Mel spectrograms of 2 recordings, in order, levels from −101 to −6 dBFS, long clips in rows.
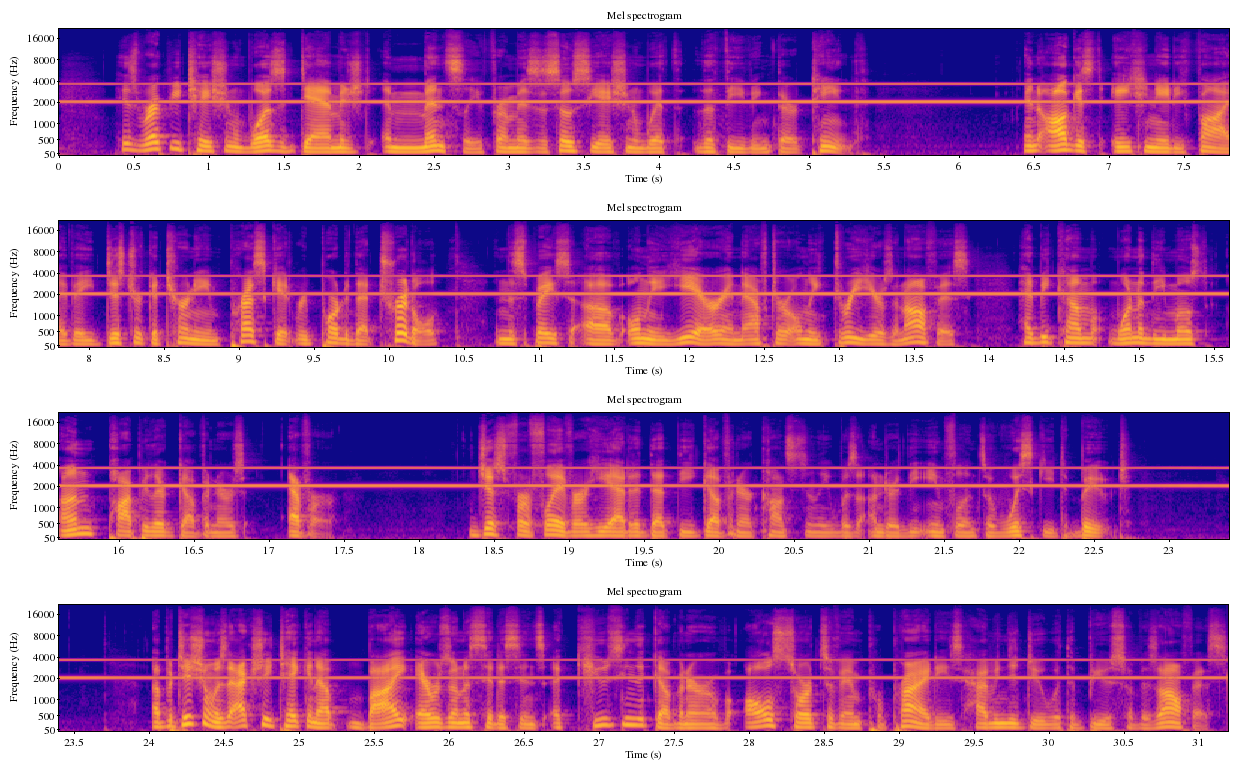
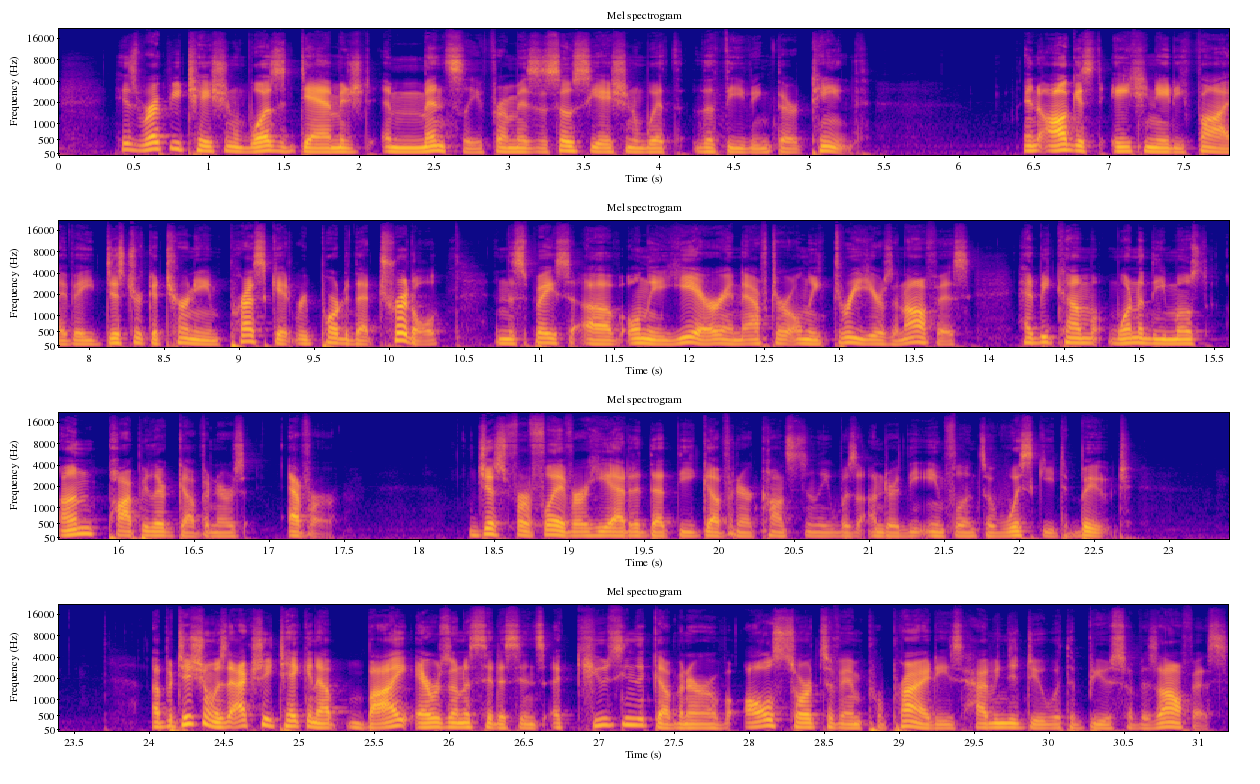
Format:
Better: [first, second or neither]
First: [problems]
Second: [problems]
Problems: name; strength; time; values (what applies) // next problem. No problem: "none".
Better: second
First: high-pitched whine; loud; throughout; 2 kHz, 7 dB below the speech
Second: none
